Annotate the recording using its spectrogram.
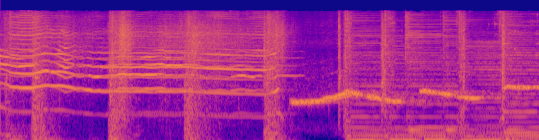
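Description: A cat's long, drawn-out meow for about two seconds, with a few sharp knocks, then a short cartoon music sting.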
